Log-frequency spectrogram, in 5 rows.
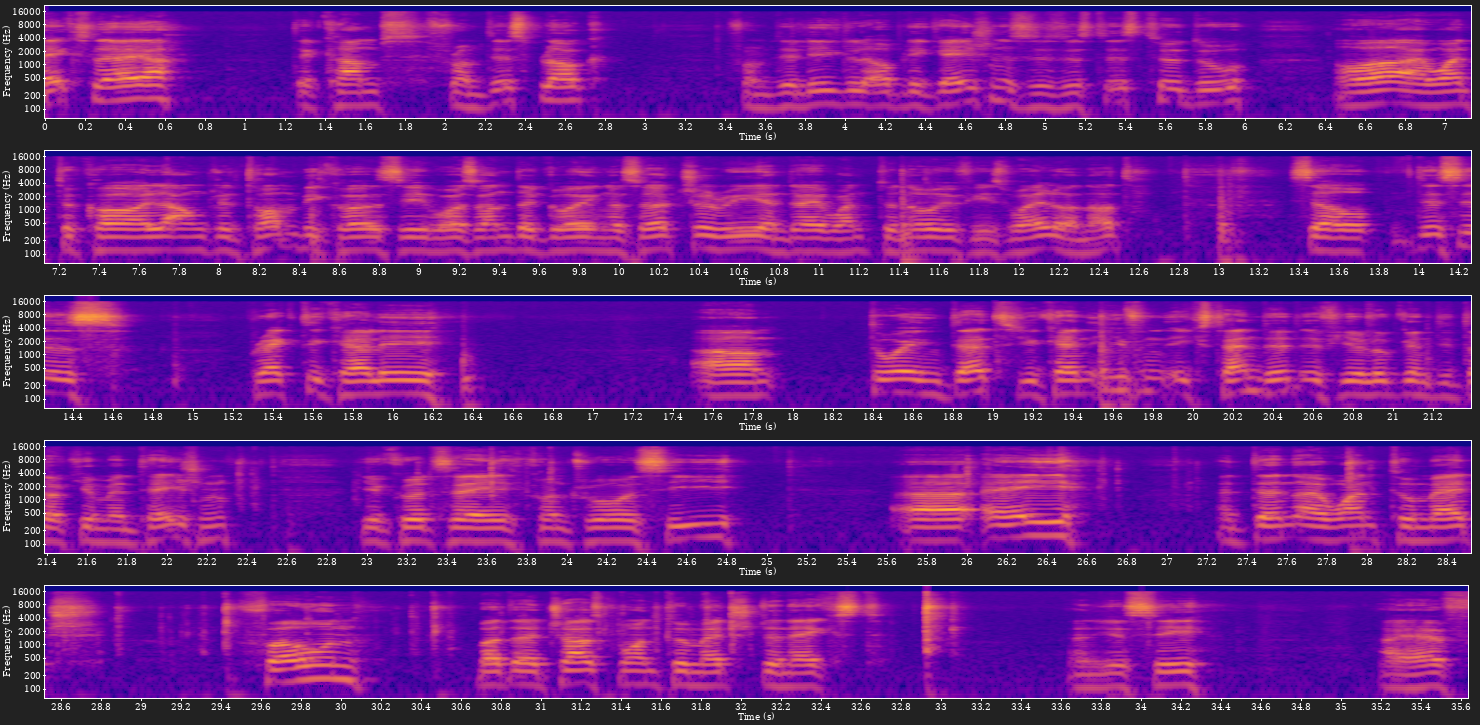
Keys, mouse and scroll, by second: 0.9-1.5 scroll up 4, 7.1 scroll down 2, 22.7 q, 23.9 ctrl+c, 26.3 a, 28.2-32.8 typing, 33.2 Return.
